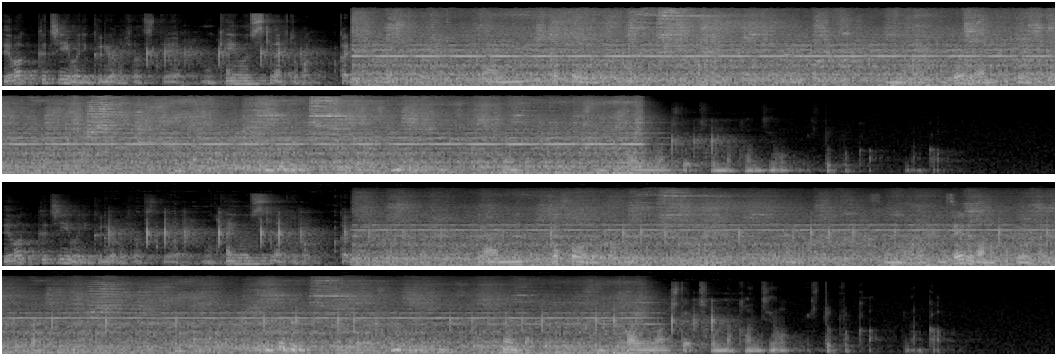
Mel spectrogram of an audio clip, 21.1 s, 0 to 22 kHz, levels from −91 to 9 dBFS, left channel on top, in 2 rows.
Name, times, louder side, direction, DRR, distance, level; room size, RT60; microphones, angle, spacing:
voice 1, 0.0-3.1 3.4-4.3 7.1-7.5 7.8-8.1 11.8-14.5, left 2 dB, 40° left, 6 dB, 1.4 m, -39 dB
Typing, 1.0-17.9, right 5 dB, 80° right, 1.5 m, -45 dB
sound 1, 3.5-17.0, left 5 dB, 90° left, 1.7 m, -28 dB
voice 2, 4.7-6.5 6.8-7.2 7.8-8.2 8.8-11.5 13.1-13.6 14.4-15.1 15.5-15.9 16.4-18.4 18.8-18.9, right 3 dB, 50° right, 15 dB, 0.4 m, -32 dB
15.5 x 11.5 x 7.9 m, 1.4 s
head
